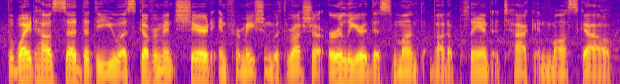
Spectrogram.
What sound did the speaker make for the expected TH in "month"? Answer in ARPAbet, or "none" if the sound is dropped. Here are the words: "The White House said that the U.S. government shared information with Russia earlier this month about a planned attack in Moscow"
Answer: TH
